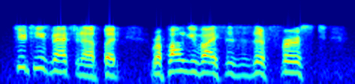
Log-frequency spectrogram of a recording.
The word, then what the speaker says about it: Roppongi: Did I say that right? Roppongi. – Yep, it's the district in Japan where they party their asses off.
